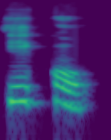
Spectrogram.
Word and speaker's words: echo: और ये ध्यान रखना, CH के बाद जब भी ओ आता है तो CH का उच्चारण आपने कै करना है और ओ को ओ की मात्रा पढ़ना है। इको।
